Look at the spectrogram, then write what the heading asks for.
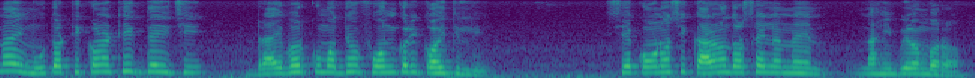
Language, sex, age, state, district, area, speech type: Odia, male, 60+, Odisha, Jajpur, rural, spontaneous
